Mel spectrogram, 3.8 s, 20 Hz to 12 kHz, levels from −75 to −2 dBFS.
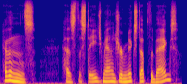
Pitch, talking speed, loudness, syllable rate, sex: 140 Hz, 145 wpm, -16 LUFS, 5.0 syllables/s, male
